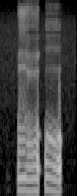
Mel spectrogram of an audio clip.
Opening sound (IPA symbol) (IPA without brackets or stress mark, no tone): ðˤ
